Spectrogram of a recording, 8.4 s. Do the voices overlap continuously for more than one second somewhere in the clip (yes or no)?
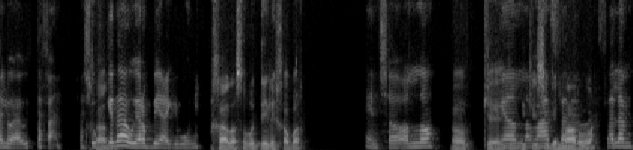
yes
